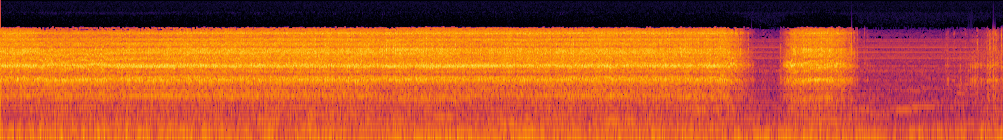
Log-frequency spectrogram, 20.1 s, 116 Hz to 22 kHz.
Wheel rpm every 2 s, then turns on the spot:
160, 160, 160, 160, 160, 160, 160, 80, 60, 0.
none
